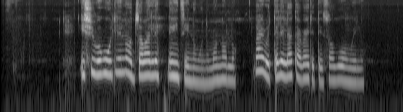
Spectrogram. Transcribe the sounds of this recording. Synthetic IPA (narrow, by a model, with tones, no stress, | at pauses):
i˧ʃu˦˨wo˨˧˦wo˦o˧di˦le˦nãː˦˨d͡ʒa˧˦wa˦lɛ˦˨lɛ̃˦ĩ˦ti˧˦i˨nɔ̃˨mɔ̃˨nɔ̃˨mɔ̃˦nɔ̃˦lɔ˧ | la˦i˦˨ɾo˨tɛ˨˦le˦˨la˦ta˦˨ɾa˨˦ɛ˦˨te˨te˨sɔ˧wo˦õ˧˨we˨lo˨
